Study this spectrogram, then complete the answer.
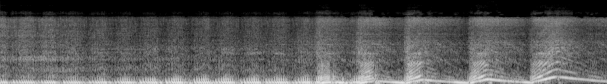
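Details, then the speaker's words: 2012 Suzuki GSR750, 18,000 km, dropped with cosmetic damage, Yoshimura carbon exhaust: repeated sharp throttle blips rising and falling cleanly with a deep, even exhaust note and no clatter; healthy engine, normal revving. "does sound really really nice beautiful bite"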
